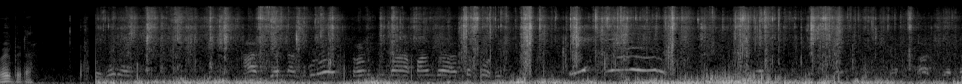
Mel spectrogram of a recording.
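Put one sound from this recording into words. Dry leaves crunch underfoot as people walk.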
